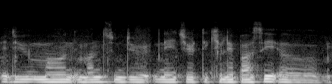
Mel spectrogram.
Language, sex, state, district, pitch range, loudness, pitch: Nagamese, male, Nagaland, Kohima, 110-115 Hz, -13 LUFS, 110 Hz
